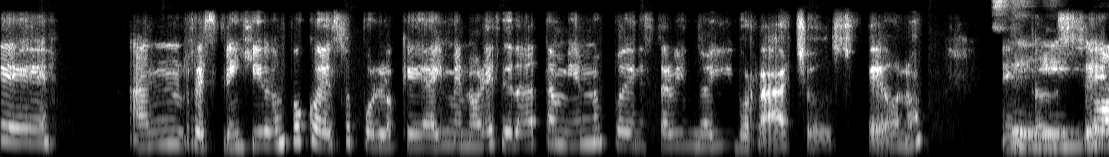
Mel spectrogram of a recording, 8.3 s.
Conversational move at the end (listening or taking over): taking over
